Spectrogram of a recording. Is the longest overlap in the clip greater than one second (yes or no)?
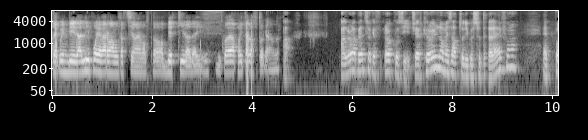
no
